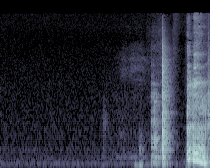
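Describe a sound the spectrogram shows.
A metal plate is set down on a wooden table with a light knock.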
